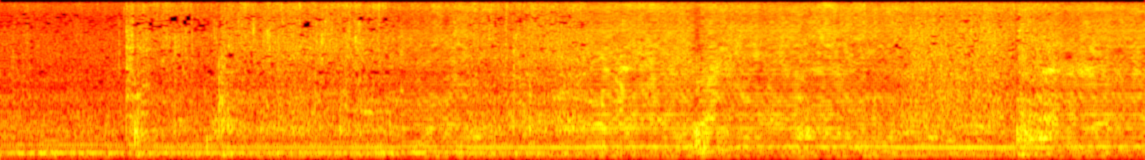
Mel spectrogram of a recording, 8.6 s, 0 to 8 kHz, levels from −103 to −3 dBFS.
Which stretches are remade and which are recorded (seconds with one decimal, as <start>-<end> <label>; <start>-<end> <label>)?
0.0-3.0 recorded; 3.0-3.5 remade; 3.5-4.4 recorded; 4.4-6.7 remade; 6.7-7.9 recorded; 7.9-8.6 remade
